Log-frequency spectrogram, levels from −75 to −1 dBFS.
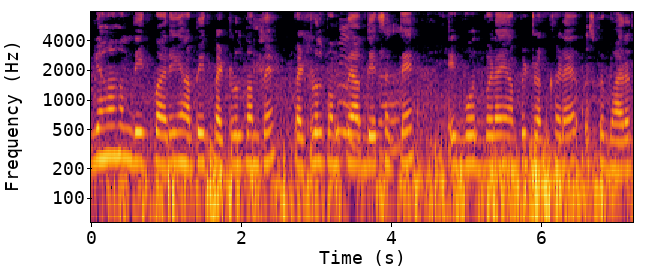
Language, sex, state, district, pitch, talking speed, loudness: Hindi, male, Rajasthan, Jaipur, 190 Hz, 255 wpm, -16 LUFS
